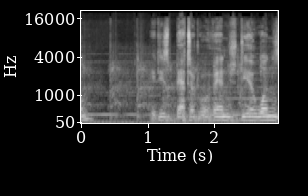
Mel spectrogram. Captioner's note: warriors chanting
